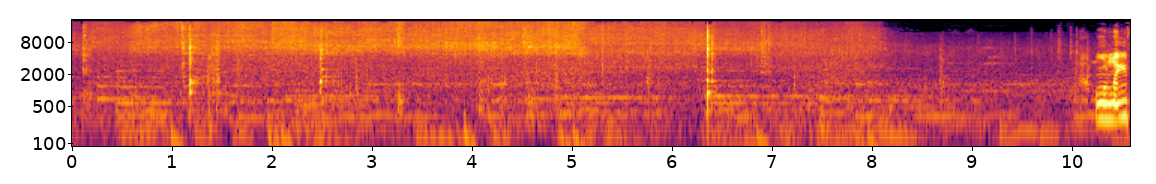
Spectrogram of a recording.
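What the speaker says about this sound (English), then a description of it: "We'll leave those veggies to cook for about 4 to 5 minutes over very high heat, only turning once or twice." Vegetables sizzle over very high heat on a barbecue, a steady frying hiss broken by scattered clinks and scrapes of turning, with a voice talking over the cooking.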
